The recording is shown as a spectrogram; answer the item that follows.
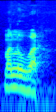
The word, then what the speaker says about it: manoeuvre: इसका मतलब ट्रिक होता है मनूवर, इसको मनूवर बोलते हैं, MANOEUVRE, मनूवर नाउन है।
